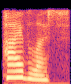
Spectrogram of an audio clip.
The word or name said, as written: hiveless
